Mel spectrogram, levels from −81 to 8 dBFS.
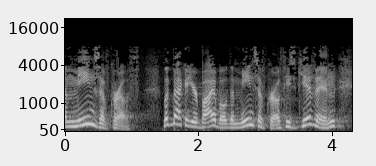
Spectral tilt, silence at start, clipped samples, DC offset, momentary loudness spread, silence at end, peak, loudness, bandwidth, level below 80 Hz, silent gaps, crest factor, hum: -6 dB/octave; 0 s; under 0.1%; under 0.1%; 7 LU; 0 s; -2 dBFS; -15 LUFS; 8.4 kHz; -50 dBFS; none; 14 dB; none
